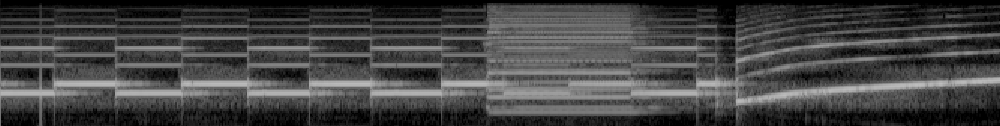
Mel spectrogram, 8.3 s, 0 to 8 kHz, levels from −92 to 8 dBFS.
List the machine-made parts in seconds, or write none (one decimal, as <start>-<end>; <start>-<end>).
none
